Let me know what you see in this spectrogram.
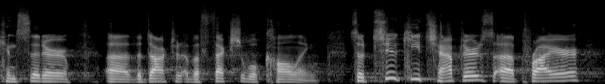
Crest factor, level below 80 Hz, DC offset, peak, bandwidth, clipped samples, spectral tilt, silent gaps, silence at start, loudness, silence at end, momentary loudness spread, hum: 20 dB; -74 dBFS; under 0.1%; -4 dBFS; 16 kHz; under 0.1%; -5 dB/octave; none; 0 s; -23 LUFS; 0.25 s; 8 LU; none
